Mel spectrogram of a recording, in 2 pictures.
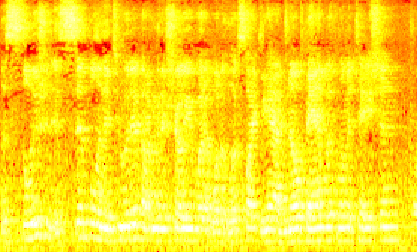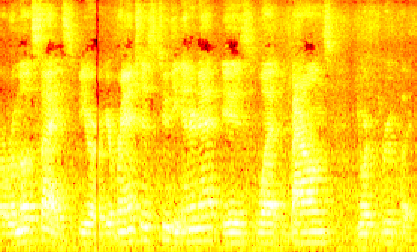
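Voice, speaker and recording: A man's voice: medium pitch, steady tone, normal speed, few pauses. A man giving an informal, explanatory live product demo as a company presenter. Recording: echoey room, distant mic, clear background noise.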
